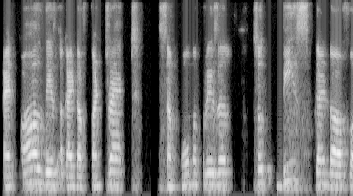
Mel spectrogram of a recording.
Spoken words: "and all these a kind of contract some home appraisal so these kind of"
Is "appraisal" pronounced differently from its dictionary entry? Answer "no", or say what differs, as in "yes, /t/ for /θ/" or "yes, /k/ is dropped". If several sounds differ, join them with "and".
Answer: no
